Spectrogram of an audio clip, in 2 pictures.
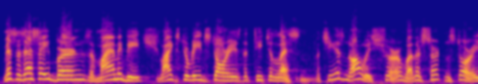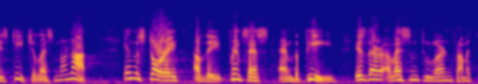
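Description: A man's voice: sits high, lively intonation, normal speed. A man hosting an old-time radio quiz, talking to children in a folksy, encouraging way, on a vintage recording. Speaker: quiz show host. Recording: old radio recording, reverberant hall, background noise.

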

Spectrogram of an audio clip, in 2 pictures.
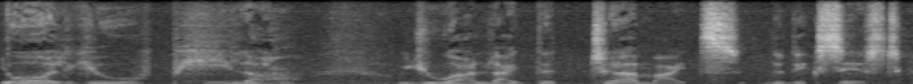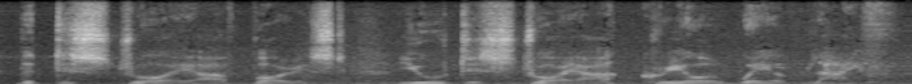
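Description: A man's voice: fairly low pitch, animated, slow, vocal fry, noisy background, heavily acted. A man voicing a middle-aged Creole military veteran, loyal and violent, who spits menacing, contemptuous threats.

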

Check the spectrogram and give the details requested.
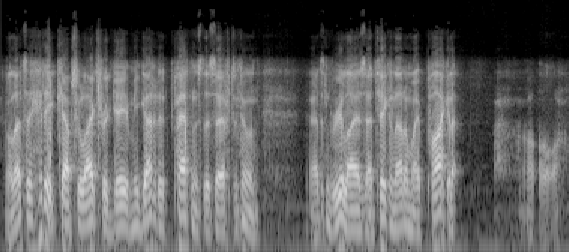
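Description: An actor playing a resolute, shrewd gentleman vigilante in a 1940s radio drama, with an assured, confiding manner. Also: deep voice, lively intonation, a little fast, lo-fi sound. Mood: thoughtful. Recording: faintly noisy old radio recording.

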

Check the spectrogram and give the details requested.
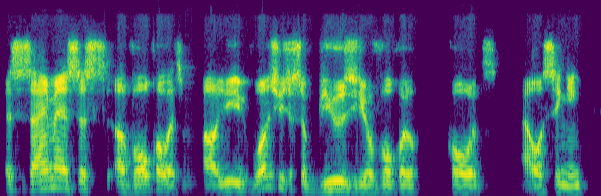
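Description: A middle-aged opera singer from South Korea, answering interview questions in halting English and laughing often. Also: male voice, mid-range voice, breathy edge, muffled recording. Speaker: opera singer and vocal teacher.

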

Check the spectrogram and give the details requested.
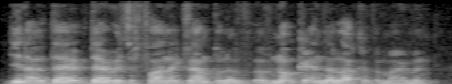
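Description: A man's voice: a little high, steady tone, fast talker, darkish tone. A man co-hosting a football podcast in casual conversation. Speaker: podcast co-host. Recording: roomy, echoey voice pickup.

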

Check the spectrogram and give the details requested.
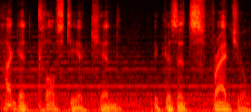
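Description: An actor playing a world-weary American police detective in a 1950s radio crime drama. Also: male voice, a bass voice, fairly quick. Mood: brooding. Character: world-weary, hard-boiled male New York police detective. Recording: vintage radio broadcast, music behind.

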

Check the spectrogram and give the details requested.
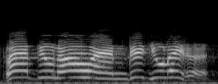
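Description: A very high-voiced American man emcees a 1940s radio variety show with showy, playful hepcat slang. The sound is a dull, aged broadcast recording. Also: lively intonation, a little slow. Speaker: master of ceremonies.

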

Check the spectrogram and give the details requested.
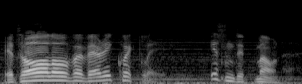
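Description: Casting: male mystery narrator, 1940s radio, insinuating, big pitch swings, dull archival sound with music behind. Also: very animated, moderate pace. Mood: knowing, ominous. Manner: insinuating, dramatic. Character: knowing, accusing male narrator addressing the culprit. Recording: muffled old radio recording.

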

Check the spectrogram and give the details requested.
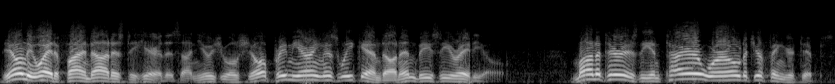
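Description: American male radio announcer, highly animated, polished, emphatic, dull dry vintage recording, 1950s style. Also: dry recording. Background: music.

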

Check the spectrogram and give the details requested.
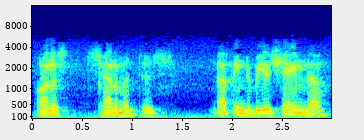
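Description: An actor playing a sentimental, easily swayed small-town police chief in an old radio comedy, blustery and earnest. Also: male voice, fairly low pitch, fairly quick, close to an everyday voice. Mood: tearful, sentimental. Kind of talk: 1940s radio sitcom acting. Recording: muffled, noisy old radio recording.

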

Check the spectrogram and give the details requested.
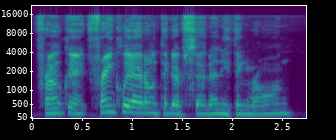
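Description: A man with a fairly high voice rants sarcastically through a solo podcast, stumbling over fillers and restarts as he goes. His voice is a touch hoarse from a cold. The sound is close and dry, with no room around it. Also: normal speed, fairly bright tone, dry recording. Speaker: podcast host. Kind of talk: solo opinion podcast monologue.

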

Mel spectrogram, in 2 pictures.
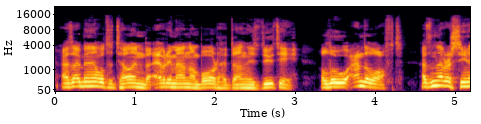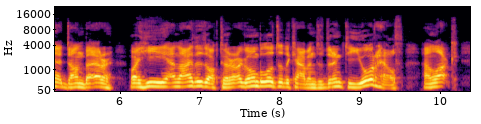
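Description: A narrator acts out a male ship's captain from an adventure storybook. He projects loudly at a raised pitch, formal and firm, as a man used to giving orders. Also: natural voice. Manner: formal, authoritative.

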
